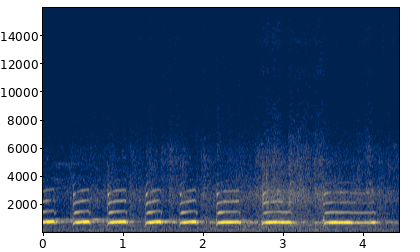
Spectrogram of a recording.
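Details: Bangkok-type zebra dove, farm-bred in Pasuruan, East Java, Indonesia, hatched in August 2023, giving its long-ending song style: eight clear hooked coo notes, evenly spaced, the last ones drawn out longer.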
